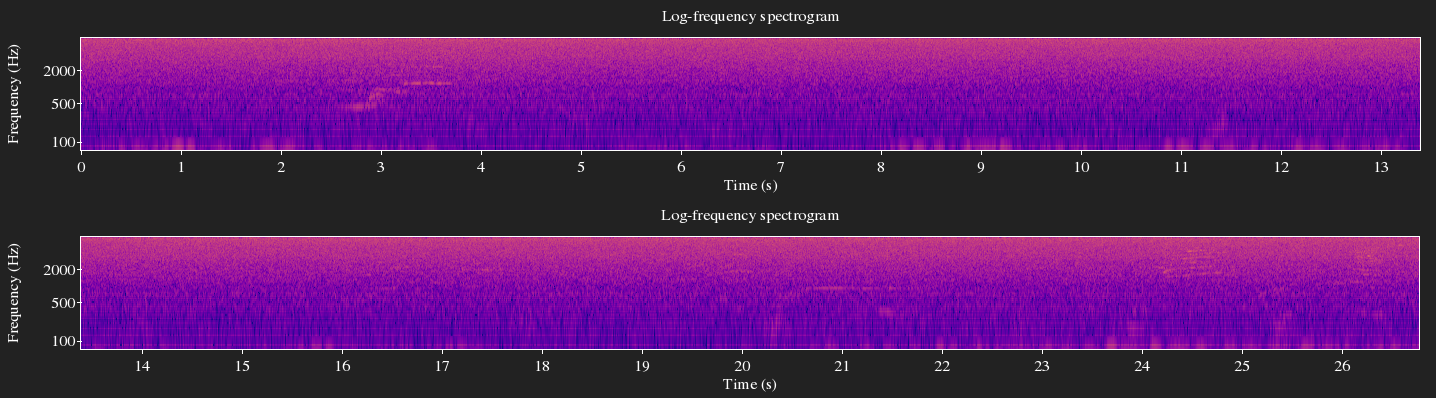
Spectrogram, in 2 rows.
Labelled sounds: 2.9	3.7	humpback whale, 0.80 to 1.3 kHz
20.7	21.1	humpback whale, 0.90 to 0.99 kHz
24.6	24.8	humpback whale, 1.6 to 1.8 kHz

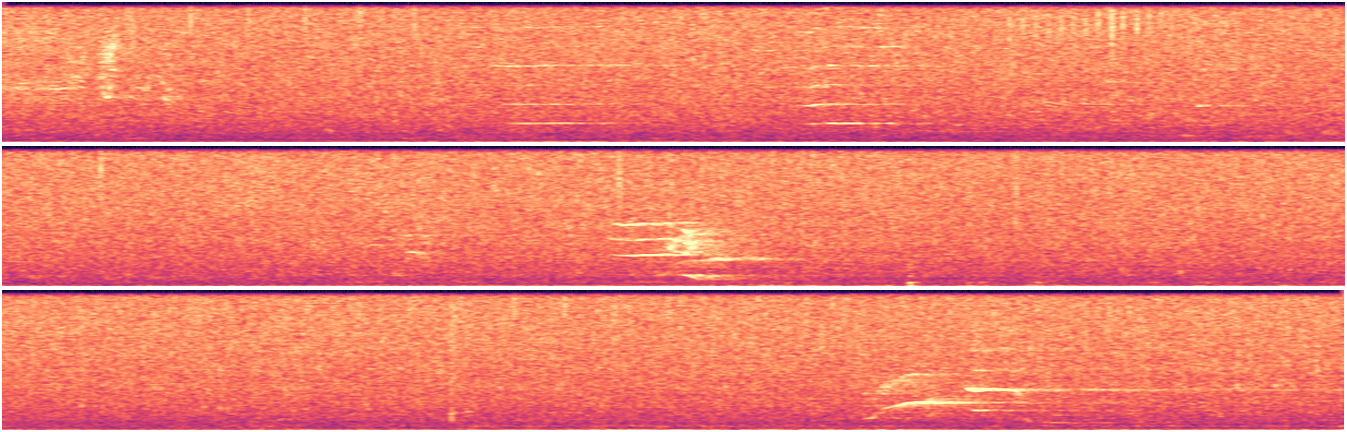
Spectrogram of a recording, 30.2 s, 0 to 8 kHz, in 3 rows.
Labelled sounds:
5.9	6.6	killer whale, 1.0 to 4.2 kHz
14.5	15.9	killer whale, 0.41 to 3.6 kHz

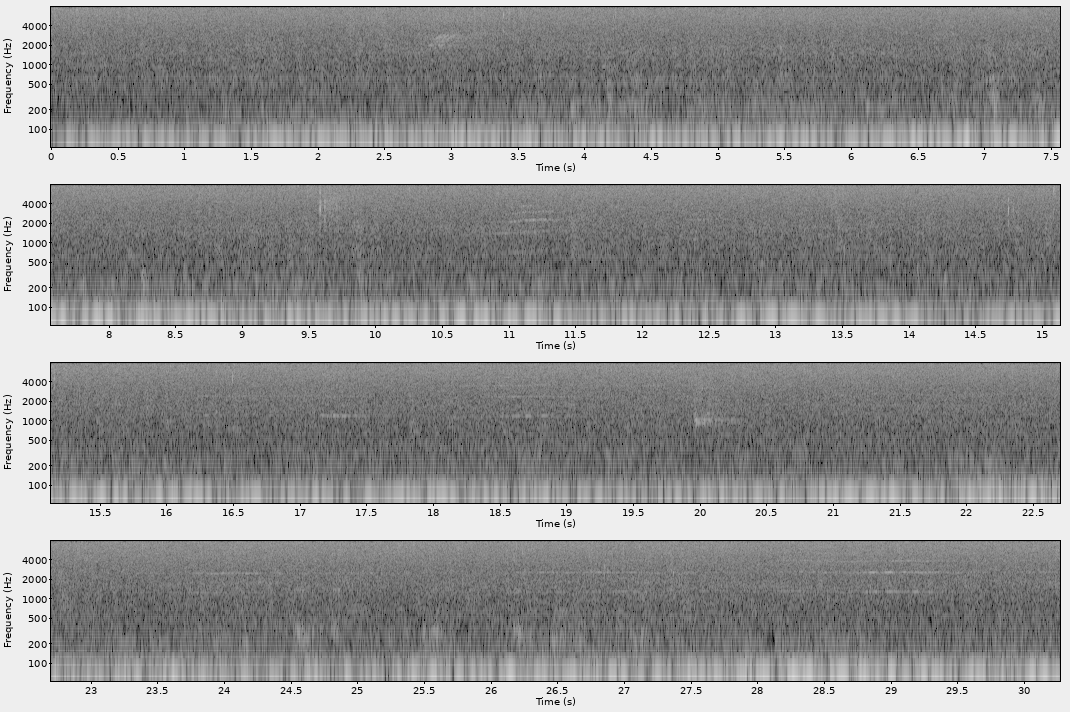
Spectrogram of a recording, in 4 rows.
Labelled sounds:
10.9	11.4	killer whale, 1.4 to 3.8 kHz

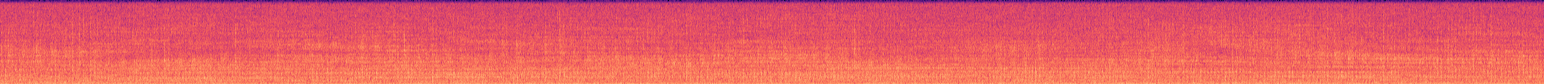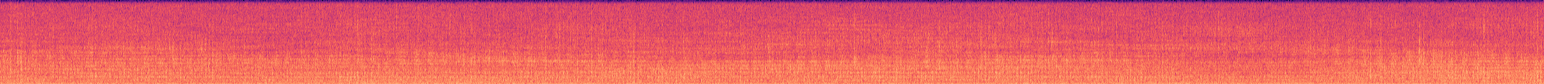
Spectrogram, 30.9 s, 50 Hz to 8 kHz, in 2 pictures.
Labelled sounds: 1.5	1.9	vessel noise, 2.2 to 2.5 kHz
3.9	5.0	vessel noise, 3.1 to 4.3 kHz
6.7	7.6	vessel noise, 2.7 to 4.3 kHz
13.7	14.0	vessel noise, 2.3 to 2.6 kHz
19.7	20.0	vessel noise, 2.5 to 3.0 kHz

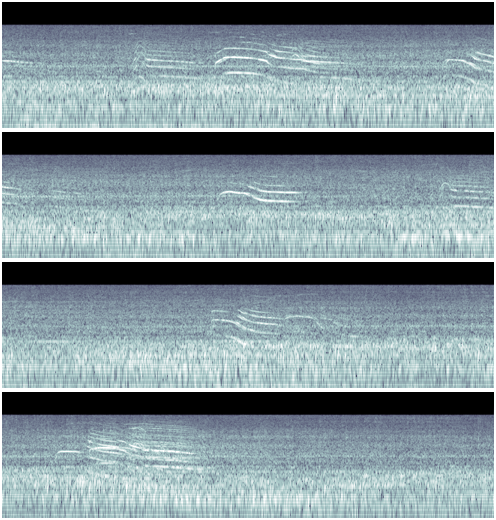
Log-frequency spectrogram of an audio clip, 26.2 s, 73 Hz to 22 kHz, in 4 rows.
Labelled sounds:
0.0	0.4	killer whale, Bigg's (transient), 1.3 to 1.6 kHz
1.9	5.6	killer whale, Bigg's (transient), 0.80 to 6.4 kHz
5.9	6.8	killer whale, Bigg's (transient), 0.83 to 2.3 kHz
9.5	10.5	killer whale, Bigg's (transient), 0.90 to 2.0 kHz
12.4	13.0	killer whale, Bigg's (transient), 1.4 to 2.4 kHz
15.9	17.4	killer whale, Bigg's (transient), 0.86 to 5.2 kHz
20.4	22.3	killer whale, Bigg's (transient), 0.83 to 5.8 kHz

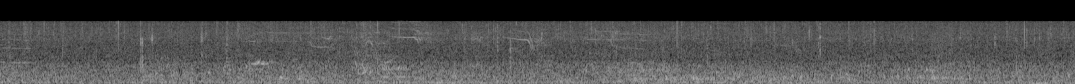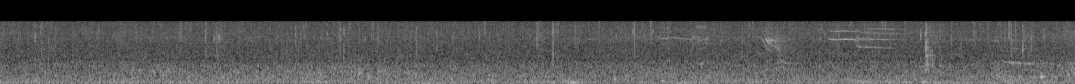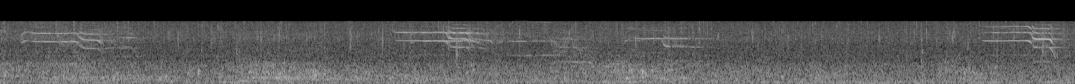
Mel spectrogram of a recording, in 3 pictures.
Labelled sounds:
0.0	0.4	killer whale, northern resident, G clan, 2.0 to 2.2 kHz
2.5	3.4	killer whale, northern resident, G clan, 0.91 to 2.4 kHz
3.9	5.4	killer whale, northern resident, G clan, 2.6 to 5.6 kHz
16.4	16.6	killer whale, northern resident, G clan, 5.9 to 6.2 kHz
17.3	17.7	killer whale, northern resident, G clan, 3.1 to 3.5 kHz
18.3	18.5	killer whale, northern resident, G clan, 2.8 to 3.5 kHz
19.0	19.9	killer whale, northern resident, G clan, 2.0 to 5.4 kHz
20.8	22.9	killer whale, northern resident, G clan, 0.94 to 7.2 kHz
25.4	27.4	killer whale, northern resident, G clan, 1.0 to 7.9 kHz
27.8	28.6	killer whale, northern resident, G clan, 2.1 to 5.7 kHz
31.3	32.2	killer whale, northern resident, G clan, 1.8 to 6.1 kHz

